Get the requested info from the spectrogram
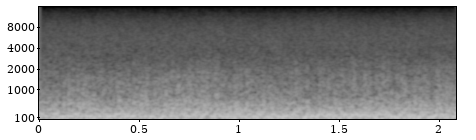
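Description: Steady drone of piston-engine propeller fighter aircraft in flight, holding an even pitch.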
